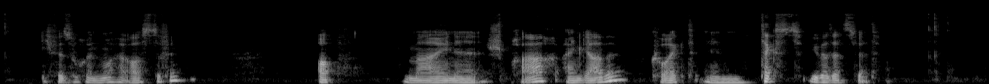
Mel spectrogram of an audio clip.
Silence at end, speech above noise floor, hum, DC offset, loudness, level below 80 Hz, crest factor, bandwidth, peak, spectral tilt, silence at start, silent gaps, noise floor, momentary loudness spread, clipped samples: 0.5 s; 43 dB; none; under 0.1%; -29 LUFS; -44 dBFS; 26 dB; 11.5 kHz; -4 dBFS; -7 dB/octave; 0.4 s; none; -71 dBFS; 12 LU; under 0.1%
